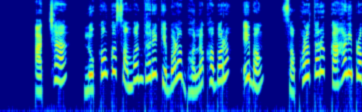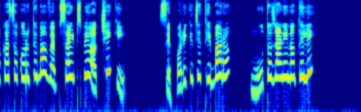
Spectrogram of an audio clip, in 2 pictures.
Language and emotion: Odia, surprised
